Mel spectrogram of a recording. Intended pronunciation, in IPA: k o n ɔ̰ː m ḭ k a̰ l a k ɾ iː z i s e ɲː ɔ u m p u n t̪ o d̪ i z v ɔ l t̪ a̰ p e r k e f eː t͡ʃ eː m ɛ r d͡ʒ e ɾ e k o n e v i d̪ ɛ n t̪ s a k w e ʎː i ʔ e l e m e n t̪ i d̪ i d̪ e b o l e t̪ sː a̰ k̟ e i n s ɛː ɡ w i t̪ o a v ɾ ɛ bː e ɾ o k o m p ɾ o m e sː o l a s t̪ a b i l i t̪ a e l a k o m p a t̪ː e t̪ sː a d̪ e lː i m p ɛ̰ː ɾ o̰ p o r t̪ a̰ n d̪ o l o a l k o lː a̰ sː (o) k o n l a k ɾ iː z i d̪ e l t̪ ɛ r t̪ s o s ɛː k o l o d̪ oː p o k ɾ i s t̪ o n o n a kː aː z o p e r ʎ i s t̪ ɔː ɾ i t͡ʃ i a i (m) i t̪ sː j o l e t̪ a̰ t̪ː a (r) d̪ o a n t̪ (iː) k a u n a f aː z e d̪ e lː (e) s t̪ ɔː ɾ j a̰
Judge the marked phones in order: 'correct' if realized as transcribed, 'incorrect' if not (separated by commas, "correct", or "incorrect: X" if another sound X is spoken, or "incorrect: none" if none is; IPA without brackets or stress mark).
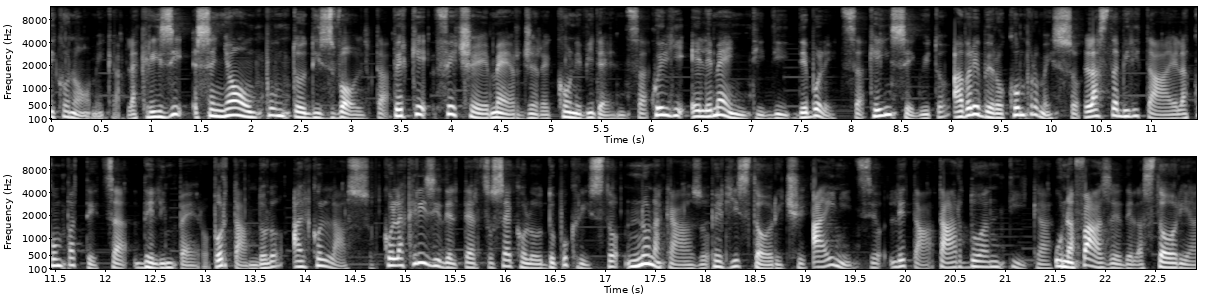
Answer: correct, incorrect: n, correct, correct, incorrect: a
